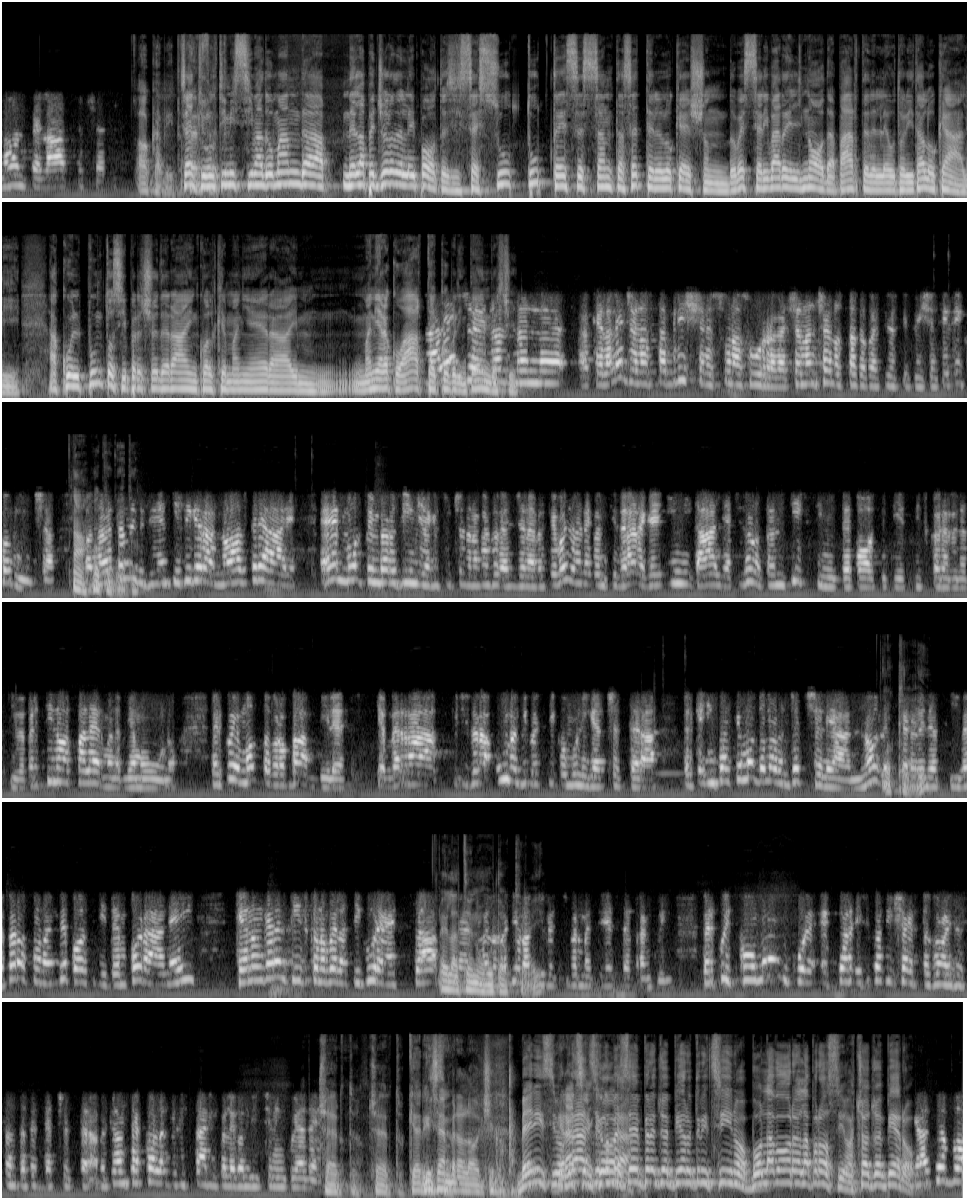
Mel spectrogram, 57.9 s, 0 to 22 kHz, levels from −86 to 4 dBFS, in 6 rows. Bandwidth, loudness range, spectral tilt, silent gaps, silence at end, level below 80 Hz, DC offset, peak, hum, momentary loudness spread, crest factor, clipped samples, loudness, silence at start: 12 kHz; 4 LU; -5 dB/octave; none; 0 s; -48 dBFS; under 0.1%; 0 dBFS; none; 12 LU; 18 dB; under 0.1%; -18 LUFS; 0 s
